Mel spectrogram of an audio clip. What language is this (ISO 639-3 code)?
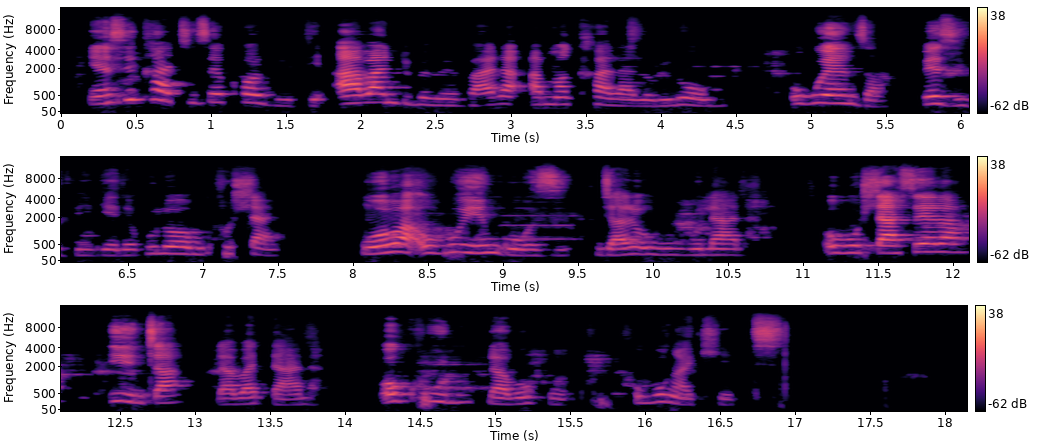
nde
